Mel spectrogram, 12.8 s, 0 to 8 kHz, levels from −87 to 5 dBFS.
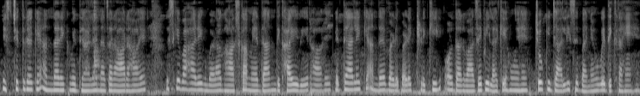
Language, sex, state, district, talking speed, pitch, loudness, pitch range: Hindi, female, Maharashtra, Aurangabad, 195 wpm, 190 Hz, -24 LUFS, 175-205 Hz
